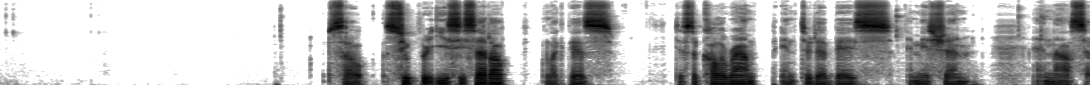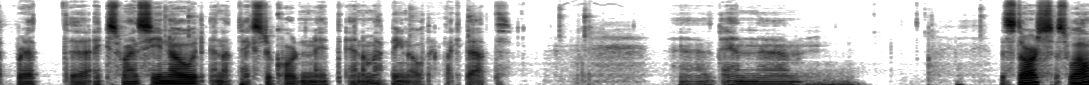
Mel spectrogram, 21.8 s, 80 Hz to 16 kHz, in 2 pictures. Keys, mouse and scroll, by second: 0.0-1.0 drag, 4.3-6.4 middle drag, 15.0-16.0 middle drag, 16.7-17.1 middle drag, 19.6 click, 20.7-21.4 shift+middle drag.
